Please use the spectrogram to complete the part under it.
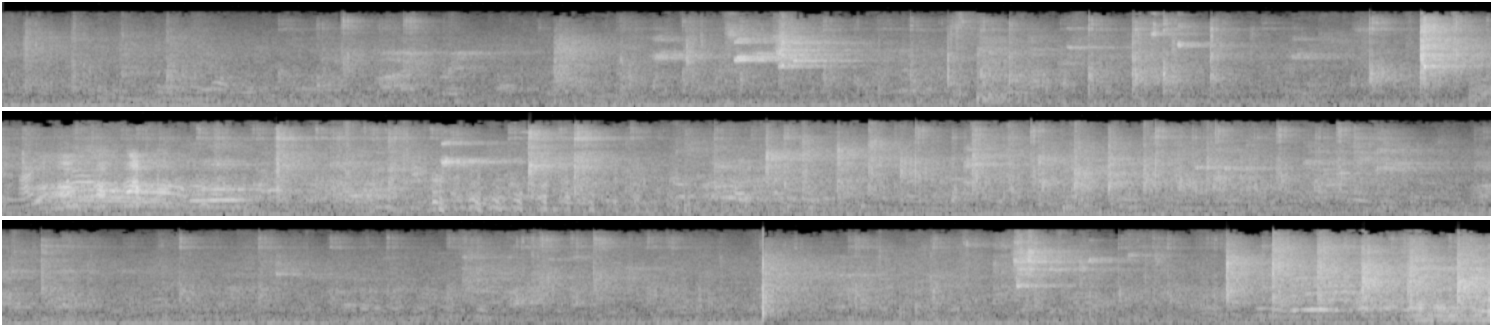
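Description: Voices chatter in a large echoing hall.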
